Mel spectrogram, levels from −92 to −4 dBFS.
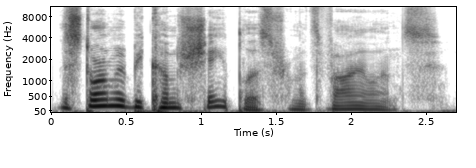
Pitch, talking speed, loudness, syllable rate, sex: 125 Hz, 180 wpm, -18 LUFS, 5.6 syllables/s, male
